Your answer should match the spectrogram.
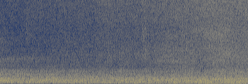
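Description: Steady low background rumble with a faint hiss, with no distinct events; it grows slightly heavier near the end.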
